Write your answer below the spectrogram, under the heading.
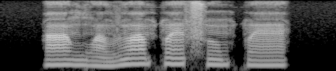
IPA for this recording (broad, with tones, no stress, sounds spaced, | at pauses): ã˧ ɡʷ ã˨ v ã˧ p ɛ̃˧ s ũ˧ p ɛ̃˧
